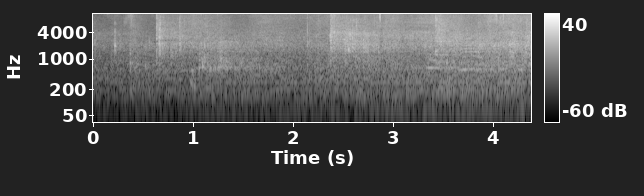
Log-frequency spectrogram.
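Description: Ice hockey rink ambience: spectators' voices and calls echoing in the arena, with a few light clacks of sticks and puck in the first second. The crowd noise swells a little about two and a half seconds in.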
